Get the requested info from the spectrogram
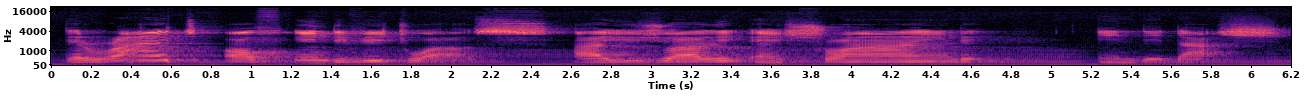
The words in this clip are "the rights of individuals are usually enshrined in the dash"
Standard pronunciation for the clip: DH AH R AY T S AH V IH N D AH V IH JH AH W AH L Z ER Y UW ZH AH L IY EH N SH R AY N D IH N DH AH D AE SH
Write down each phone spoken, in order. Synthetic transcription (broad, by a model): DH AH R AY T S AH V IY N D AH V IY JH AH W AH L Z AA Y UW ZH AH L IY EH N SH R AY N D IH N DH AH D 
